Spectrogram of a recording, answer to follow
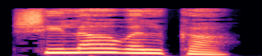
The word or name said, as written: ಶಿಲಾವಲ್ಕ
